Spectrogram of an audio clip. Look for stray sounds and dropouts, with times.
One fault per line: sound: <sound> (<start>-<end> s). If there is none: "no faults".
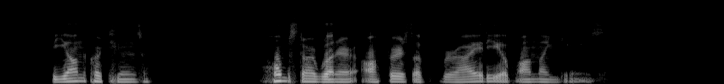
no faults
